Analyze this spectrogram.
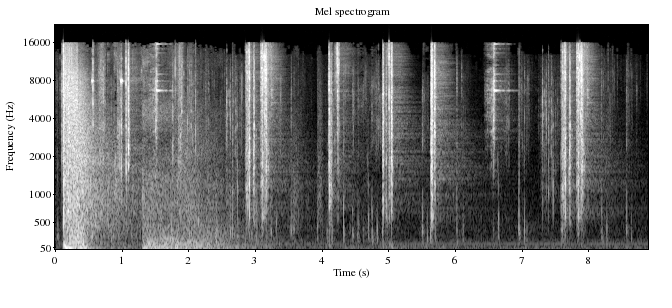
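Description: Weapons are swapped with sharp metallic clicks.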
